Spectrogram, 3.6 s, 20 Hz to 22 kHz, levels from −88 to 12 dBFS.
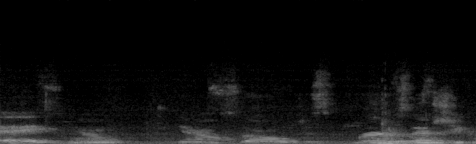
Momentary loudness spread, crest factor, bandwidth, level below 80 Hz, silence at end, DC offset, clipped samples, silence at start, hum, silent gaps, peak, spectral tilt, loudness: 17 LU; 18 dB; 14 kHz; -56 dBFS; 0 s; under 0.1%; under 0.1%; 0 s; none; none; -20 dBFS; -6 dB/octave; -38 LUFS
